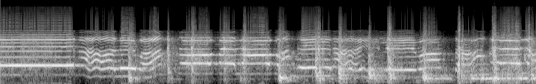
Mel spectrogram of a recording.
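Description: Music: a high voice sings long held notes with a wavering vibrato, sliding between pitches. A steady lower note joins about four seconds in.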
